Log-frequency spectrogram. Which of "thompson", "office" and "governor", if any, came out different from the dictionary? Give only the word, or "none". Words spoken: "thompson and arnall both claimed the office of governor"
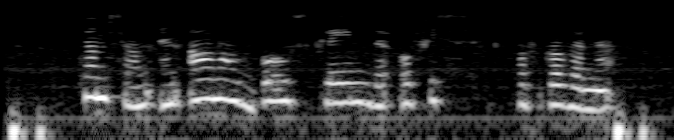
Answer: none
